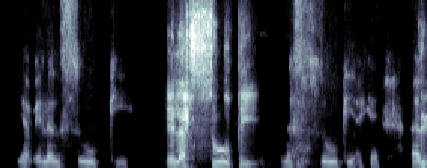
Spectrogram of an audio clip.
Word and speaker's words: إلى السوق: Again, remember, Zara, the scene is a sun letter. So you Oh, don't pronounce the lam. yeah. إلى السوق. Ila suqi.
